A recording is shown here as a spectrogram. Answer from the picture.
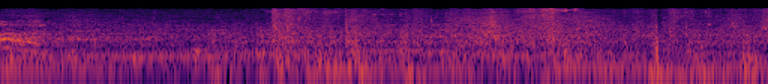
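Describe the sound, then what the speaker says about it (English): Enemy gunfire aimed at the player in the video game Horizon Zero Dawn, a dense continuous wash of shots and mechanical noise with game sound effects layered throughout, loud and unbroken. "Oh, you're still shooting at me."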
